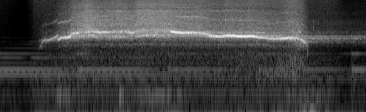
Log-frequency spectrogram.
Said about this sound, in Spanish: El silbido se escuchó otra vez, más fuerte.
